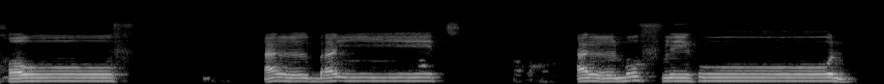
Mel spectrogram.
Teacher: Mad arid di sini adalah mad arid lid sukun. yaitu apa-apa yang datang padanya setelah huruf mat atau lin sukun karena wakof. Kadarnya adalah 2, 4, atau 6 harokat.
